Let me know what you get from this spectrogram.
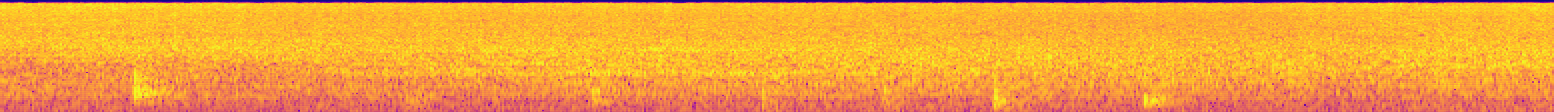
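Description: Diced chicken frying in hot oil in a cast iron skillet over high heat: a steady sizzle, with a few light knocks.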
